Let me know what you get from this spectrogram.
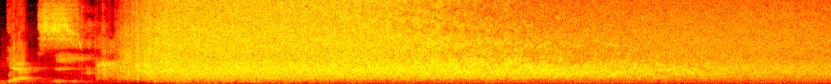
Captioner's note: applause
